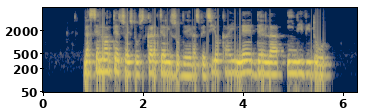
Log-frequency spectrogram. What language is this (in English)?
Esperanto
